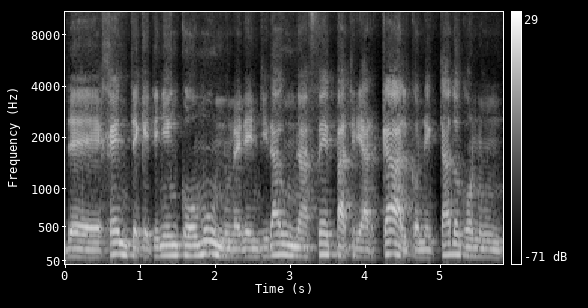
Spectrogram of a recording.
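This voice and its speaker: Speaking in an Italian accent, a man keeps his voice at a medium pitch. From Italy. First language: Italian (speaking Spanish). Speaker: rabbi. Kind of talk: online panel talk.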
